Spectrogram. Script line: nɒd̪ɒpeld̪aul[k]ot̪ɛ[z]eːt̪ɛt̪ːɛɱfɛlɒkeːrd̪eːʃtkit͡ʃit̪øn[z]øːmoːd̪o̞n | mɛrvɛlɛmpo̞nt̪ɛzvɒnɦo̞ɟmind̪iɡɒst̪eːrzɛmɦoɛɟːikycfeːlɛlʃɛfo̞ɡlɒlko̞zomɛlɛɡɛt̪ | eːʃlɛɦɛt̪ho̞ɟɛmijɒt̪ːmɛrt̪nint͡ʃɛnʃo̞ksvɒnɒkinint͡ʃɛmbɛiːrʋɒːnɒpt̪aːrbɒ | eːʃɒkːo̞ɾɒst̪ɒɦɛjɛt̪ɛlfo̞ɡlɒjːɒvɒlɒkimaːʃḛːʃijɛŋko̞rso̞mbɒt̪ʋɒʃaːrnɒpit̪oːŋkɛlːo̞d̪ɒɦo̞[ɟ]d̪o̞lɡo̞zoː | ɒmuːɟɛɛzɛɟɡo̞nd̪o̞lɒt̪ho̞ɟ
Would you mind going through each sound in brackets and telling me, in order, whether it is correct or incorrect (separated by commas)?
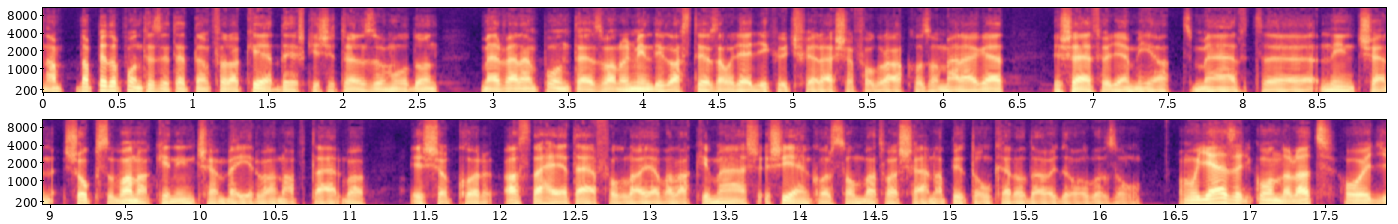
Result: incorrect, correct, correct, correct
